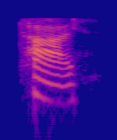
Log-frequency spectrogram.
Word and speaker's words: Tye: Ty. – I spell that? – T-Y-E. – T-Y-E, okay.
